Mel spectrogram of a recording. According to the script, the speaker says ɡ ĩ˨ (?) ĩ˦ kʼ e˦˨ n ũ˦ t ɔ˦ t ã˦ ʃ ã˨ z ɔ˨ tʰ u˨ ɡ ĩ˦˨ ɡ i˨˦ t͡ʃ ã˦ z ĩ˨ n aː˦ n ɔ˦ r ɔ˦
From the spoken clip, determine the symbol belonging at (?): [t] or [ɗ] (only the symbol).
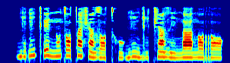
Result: ɗ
